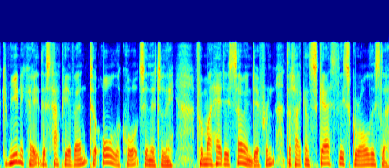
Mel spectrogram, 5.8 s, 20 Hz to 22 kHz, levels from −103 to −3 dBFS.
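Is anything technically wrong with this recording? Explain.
Yes. Gain pumping runs throughout the speech. The gain swings by about 15 dB, pulling down under loud syllables and recovering in the pauses, likely from a fast limiter clamping excessive gain. The waveform shows flattened peaks and a level that rises and falls.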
